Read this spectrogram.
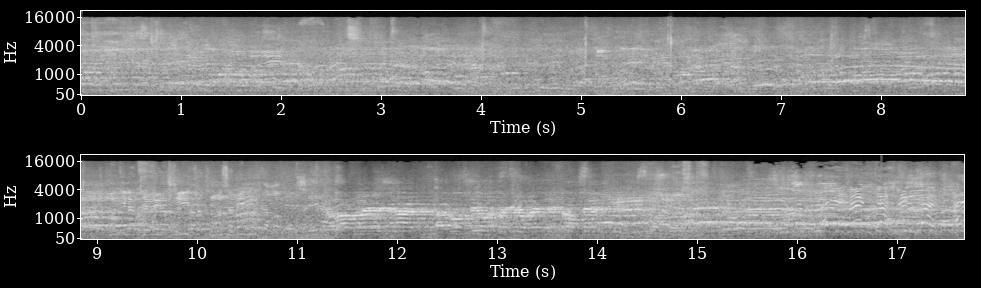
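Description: Many men and women talk nearby in a street crowd.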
